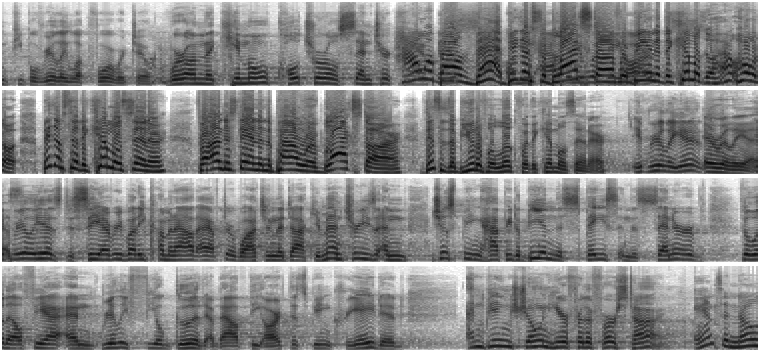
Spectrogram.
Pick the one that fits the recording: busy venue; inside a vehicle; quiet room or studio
busy venue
